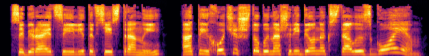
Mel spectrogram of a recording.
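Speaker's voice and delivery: a wife's formidable rising anger. A narrator's reading. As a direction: raise your voice to scold your husband. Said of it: "подняла грозный голос женщина".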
